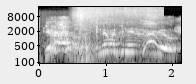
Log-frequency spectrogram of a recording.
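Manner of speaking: high-pitched burst of congratulation; excited praise. Real, not acted. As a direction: cheer her on, pitch climbing sharply. Host celebrates the guest's speech.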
